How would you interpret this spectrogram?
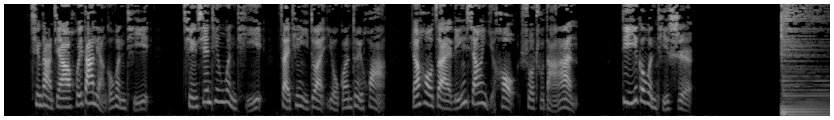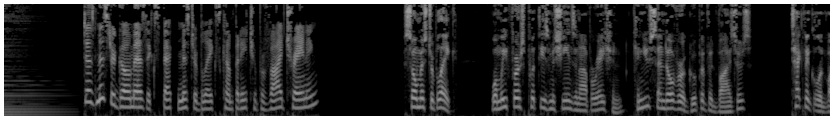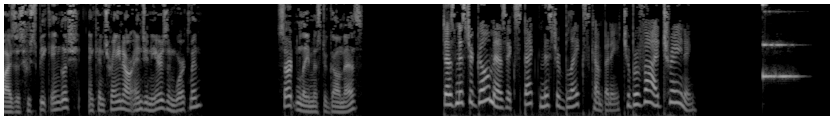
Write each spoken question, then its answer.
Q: Does Mr. Gomez expect Mr. Blake's company to provide training?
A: Yes, he does.He expects the company to send a group of technical advisors to provide training.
